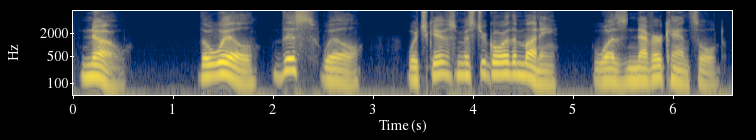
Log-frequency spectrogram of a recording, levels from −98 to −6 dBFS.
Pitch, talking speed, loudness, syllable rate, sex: 135 Hz, 110 wpm, -18 LUFS, 4.0 syllables/s, male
